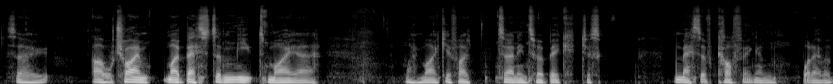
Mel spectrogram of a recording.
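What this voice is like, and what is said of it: Hoarse, weakened voice. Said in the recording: “my voice is still a bit shot ... At least you have got a slither of a voice this time”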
